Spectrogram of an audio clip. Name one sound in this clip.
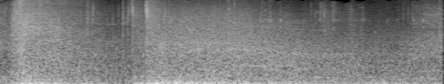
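A rocket launcher fires with a loud booming blast.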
